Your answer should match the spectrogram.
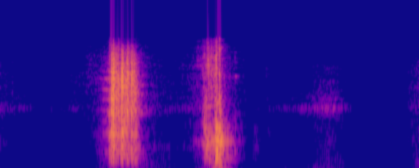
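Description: Two short metallic clatters, about a second apart, from a Brembo brake caliper and hex key being handled in a bench vise as the caliper is unbolted.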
